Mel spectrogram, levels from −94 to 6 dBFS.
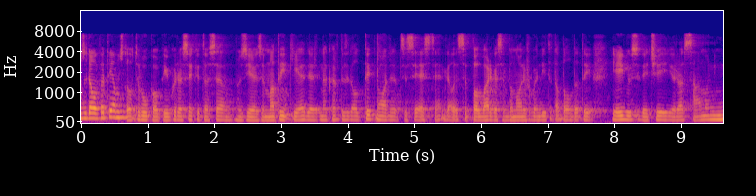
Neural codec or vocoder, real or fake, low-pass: codec, 16 kHz, 2 kbps, FunCodec, trained on LibriTTS, 25 frames a second; fake; 7.2 kHz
